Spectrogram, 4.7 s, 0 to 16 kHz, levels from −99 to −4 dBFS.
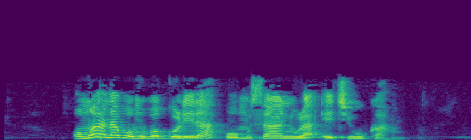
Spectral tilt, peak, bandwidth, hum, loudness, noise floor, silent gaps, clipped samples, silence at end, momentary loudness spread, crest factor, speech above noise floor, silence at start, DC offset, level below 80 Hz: -4 dB/octave; -2 dBFS; 7.6 kHz; none; -16 LUFS; -73 dBFS; none; under 0.1%; 0.85 s; 12 LU; 16 dB; 57 dB; 0.75 s; under 0.1%; -60 dBFS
